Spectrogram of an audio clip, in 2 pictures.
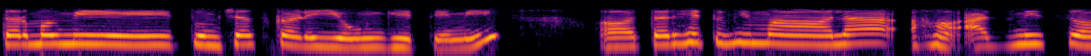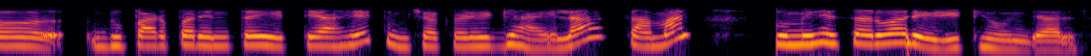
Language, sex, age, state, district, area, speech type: Marathi, female, 30-45, Maharashtra, Yavatmal, urban, conversation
